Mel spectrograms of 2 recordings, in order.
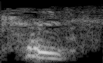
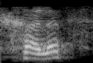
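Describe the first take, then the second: First: The L is followed directly by F, no vowel. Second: The L is followed by a short vowel a. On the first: Bad successors who follow in evil. "بالتسكين" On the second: Good successors who follow in goodness. "في التحريك"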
